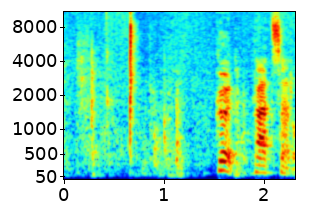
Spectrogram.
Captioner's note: hands clap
